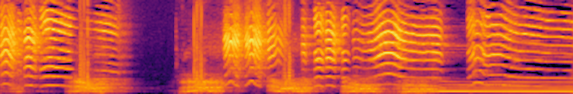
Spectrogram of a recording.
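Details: A noisy two-year-old Basset Hound bays in loud harsh bursts, a brief pause, then more rough baying that ends in a long, steady, drawn-out howl.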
